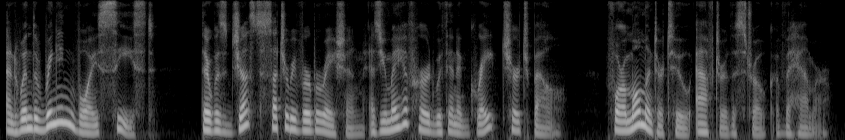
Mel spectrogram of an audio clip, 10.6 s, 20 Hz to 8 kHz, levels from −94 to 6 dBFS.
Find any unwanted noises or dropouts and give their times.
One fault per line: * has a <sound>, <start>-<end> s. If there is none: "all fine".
all fine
